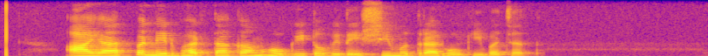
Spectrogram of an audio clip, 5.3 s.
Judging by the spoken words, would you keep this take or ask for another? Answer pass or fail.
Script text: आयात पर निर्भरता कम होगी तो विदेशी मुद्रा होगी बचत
pass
